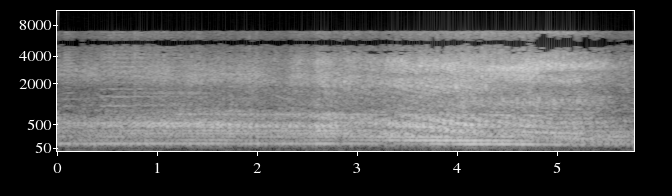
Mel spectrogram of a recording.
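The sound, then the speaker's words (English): A low-flying airplane coming straight at the listeners drones steadily with a rough, layered hum that swells louder around the middle before easing slightly, with no voices over it. “Most High Superior, here comes one plane right at us.”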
